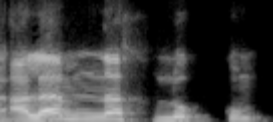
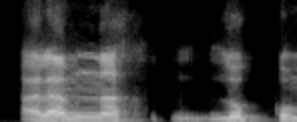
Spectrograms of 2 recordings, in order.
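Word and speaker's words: أَلَمْ نَخْلُقْكُمْ: তাহলে উচ্চারণ আসতেছে মাল্লা ইউহিব্বু, আর একটা হলো আলাম নাখলুককুম, লুক্কুম, কফের উচ্চারণ কিন্তু আসতেছে না, কাফের উচ্চারণ আসতেছে।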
